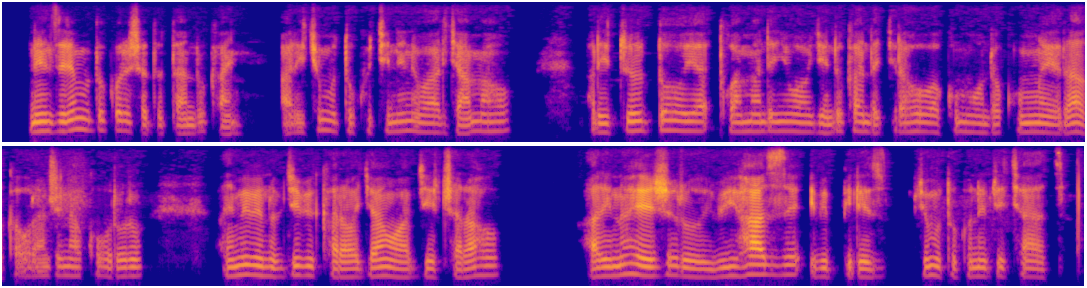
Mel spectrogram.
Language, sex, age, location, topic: Kinyarwanda, female, 25-35, Huye, health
